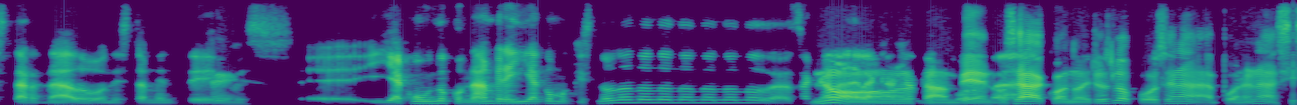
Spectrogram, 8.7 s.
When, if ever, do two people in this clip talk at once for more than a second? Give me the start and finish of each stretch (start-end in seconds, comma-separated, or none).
5.4-6.8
